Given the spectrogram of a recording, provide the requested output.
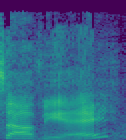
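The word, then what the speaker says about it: Xavier: oh hey isn't that zavier so he's back in Fon oh that's how you say his name zavier okay I thought zavier same zavier zavier is because it's more like you know English yeah English oh why if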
